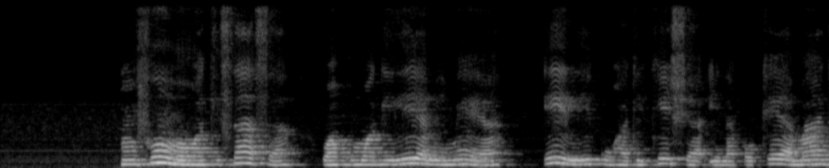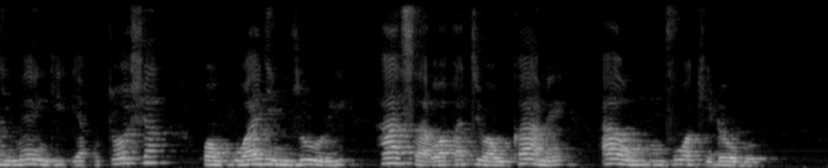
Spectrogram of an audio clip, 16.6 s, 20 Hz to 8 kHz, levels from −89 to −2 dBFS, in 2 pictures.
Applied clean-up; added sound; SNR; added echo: none; none; none; none.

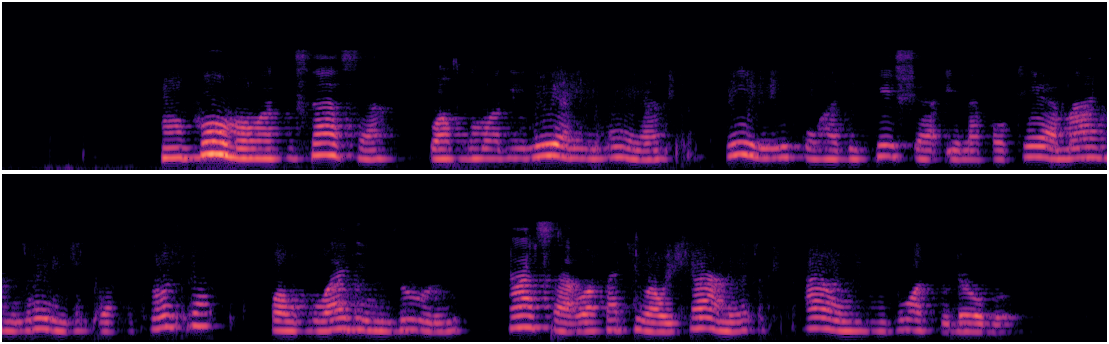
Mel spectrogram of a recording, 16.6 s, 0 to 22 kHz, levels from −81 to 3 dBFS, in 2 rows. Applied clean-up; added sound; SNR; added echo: neural mask model DeepFilterNet 3.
